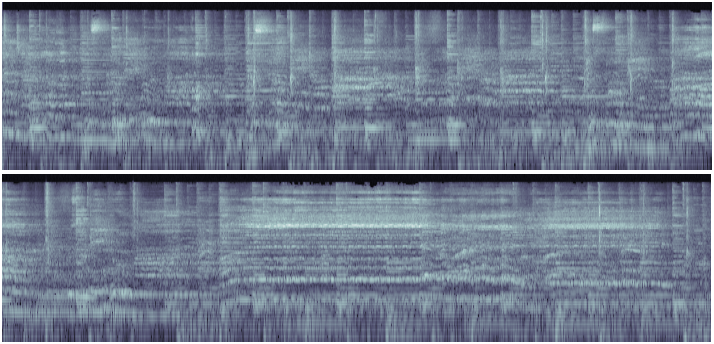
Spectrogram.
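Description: Live performance of a Nepali song: singing to a strummed acoustic guitar, amplified through the stage sound system.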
